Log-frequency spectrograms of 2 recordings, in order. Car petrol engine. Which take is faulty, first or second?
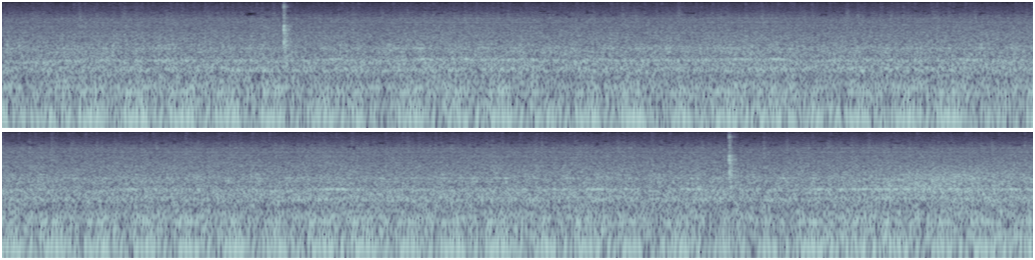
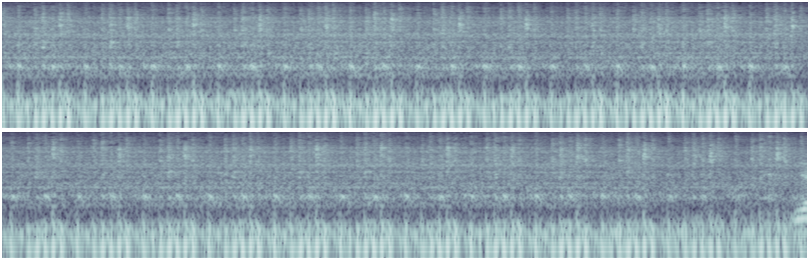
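second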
